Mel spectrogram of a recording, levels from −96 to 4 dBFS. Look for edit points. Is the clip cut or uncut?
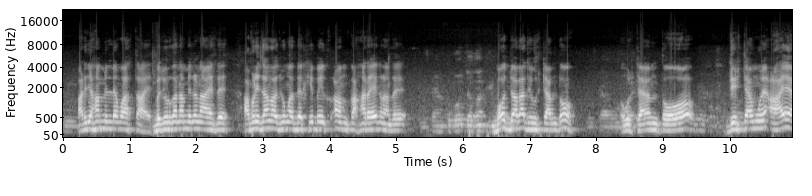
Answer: cut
